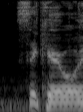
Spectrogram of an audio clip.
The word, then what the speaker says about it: Cicero: here i will be entering the city of sicario indiana that is spelled c-i-c-e-r-o now this community is here in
